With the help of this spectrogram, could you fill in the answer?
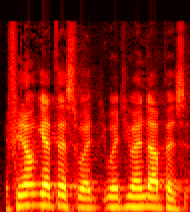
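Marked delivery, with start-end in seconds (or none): none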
